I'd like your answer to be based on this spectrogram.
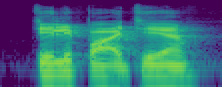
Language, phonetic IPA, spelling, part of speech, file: Russian, [tʲɪlʲɪˈpatʲɪjə], телепатия, noun, Ru-телепатия.ogg
- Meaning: telepathy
